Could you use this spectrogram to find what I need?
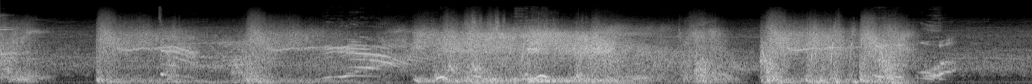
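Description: Energy blasts whoosh and crackle.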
